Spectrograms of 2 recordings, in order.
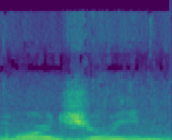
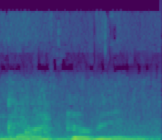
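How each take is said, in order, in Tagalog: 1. Malambot ang g, parang j. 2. Matigas ang g, parang sa "go". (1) "hindi yun hard G. Soft G" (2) "Kung mula bata ako, turo"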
